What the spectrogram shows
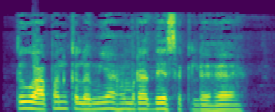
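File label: Tu apan kalamiya hamara de sakle hen?, Magahi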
